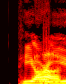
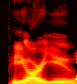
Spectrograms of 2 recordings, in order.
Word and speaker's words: Proulx: No, dang it. PRU. – This is a good list. – I know. PRU. – Yeah. Her name is spelled very weird. It's PROULX.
